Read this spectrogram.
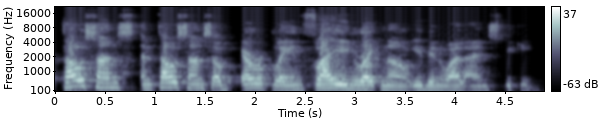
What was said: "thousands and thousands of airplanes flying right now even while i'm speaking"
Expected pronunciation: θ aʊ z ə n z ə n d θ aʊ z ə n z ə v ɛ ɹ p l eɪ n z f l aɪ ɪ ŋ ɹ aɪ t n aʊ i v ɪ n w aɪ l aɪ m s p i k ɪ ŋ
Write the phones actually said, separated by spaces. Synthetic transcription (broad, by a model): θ aʊ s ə n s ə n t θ aʊ s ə n s ə v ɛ ɹ p l eɪ n f l aɪ ɪ ŋ ɹ aɪ t n aʊ i v ɪ n w aɪ l aɪ m s p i k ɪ ŋ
